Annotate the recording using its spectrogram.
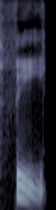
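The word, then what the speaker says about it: phi: to the golden mean which is pH pronounced fee and which starts out as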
